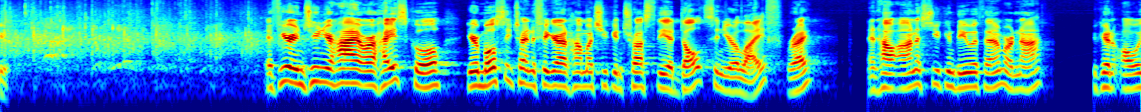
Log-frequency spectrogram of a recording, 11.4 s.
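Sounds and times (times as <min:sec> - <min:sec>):
audience applause for the kids: 0:00.0 - 0:03.0
speech: 0:02.6 - 0:11.4.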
